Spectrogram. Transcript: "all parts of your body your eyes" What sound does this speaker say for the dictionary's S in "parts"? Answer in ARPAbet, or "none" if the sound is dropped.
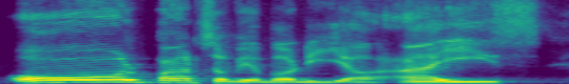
S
